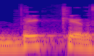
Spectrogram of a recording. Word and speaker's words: Bécquer: apellido en castellano, y en lugar del Bécquer C.K., que es como se escribe en alemán, lo convierten en Q y ya sale el apellido de Bécquer, que es el que nosotros conocemos en Gustavo Adolfo.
